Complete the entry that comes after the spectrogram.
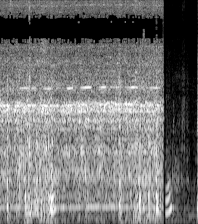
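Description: An electric mixer whirs steadily at a high pitch while beating pumpkin cream roll batter, running loud and continuous before switching off abruptly near the end, with a voice talking over it.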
